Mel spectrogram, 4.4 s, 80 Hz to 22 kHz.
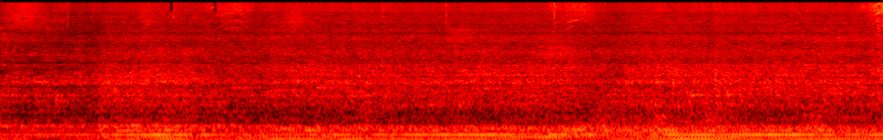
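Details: Samsung washer with 5E drain code, empty drum, running spin only: steady low motor hum with a light even whirr, no rattling or straining; drains and spins normally, leftover puddle due to no rear drain holes.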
